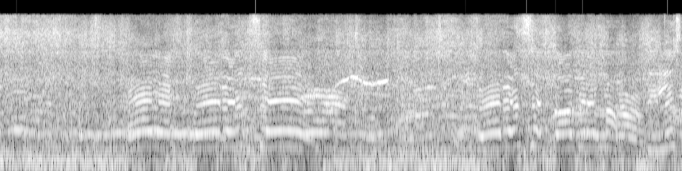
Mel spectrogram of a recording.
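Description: Women shout excitedly nearby.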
